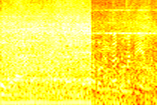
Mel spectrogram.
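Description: Faint, distant talking over a steady low hum of an idling vehicle. The hum cuts off abruptly a little past halfway, leaving only the quieter voices.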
